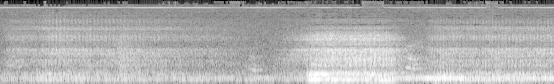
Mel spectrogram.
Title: Great Dane snoring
